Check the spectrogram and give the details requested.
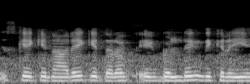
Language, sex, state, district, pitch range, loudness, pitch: Hindi, female, Bihar, Supaul, 175-190 Hz, -12 LUFS, 180 Hz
